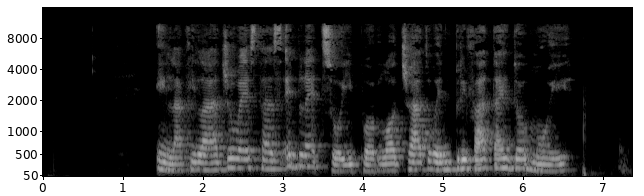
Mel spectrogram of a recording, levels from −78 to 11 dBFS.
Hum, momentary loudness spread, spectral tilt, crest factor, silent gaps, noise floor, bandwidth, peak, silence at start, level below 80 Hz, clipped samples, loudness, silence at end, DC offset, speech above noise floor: none; 7 LU; -3.5 dB/octave; 20 dB; none; -72 dBFS; 11.5 kHz; -6 dBFS; 1.4 s; -64 dBFS; under 0.1%; -25 LUFS; 0.55 s; under 0.1%; 47 dB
